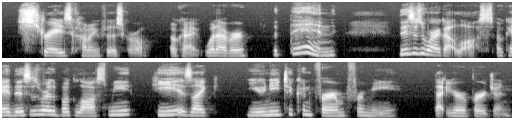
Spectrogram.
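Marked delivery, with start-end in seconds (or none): 7.6-10.2 acted dead serious voice. Retelling a book scene where a character demands confirmation: imitating someone dead serious. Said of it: "And he's dead serious".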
